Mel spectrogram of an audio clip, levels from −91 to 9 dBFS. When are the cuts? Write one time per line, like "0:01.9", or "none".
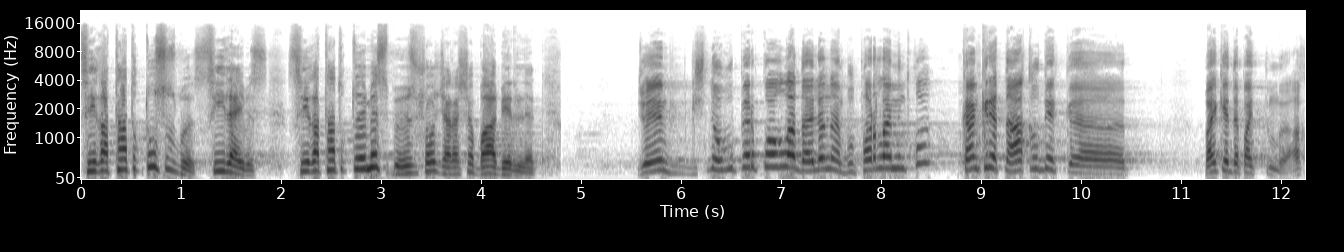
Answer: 0:04.7
0:08.8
